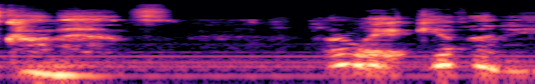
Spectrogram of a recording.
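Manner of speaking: soft whisper under her breath; a hushed aside while scrolling comments; whispered to herself. Real, not acted. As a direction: whisper it as if reading to yourself. Checking comments, repeats word.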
